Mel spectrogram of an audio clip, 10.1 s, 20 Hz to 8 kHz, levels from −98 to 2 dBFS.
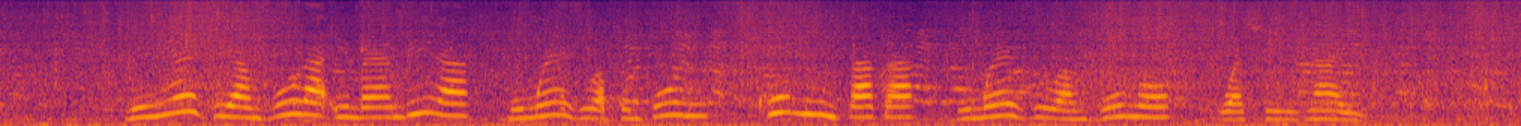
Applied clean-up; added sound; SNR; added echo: none; Ocean / Boat, Water vehicle; 8 dB; none.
